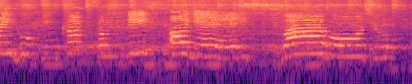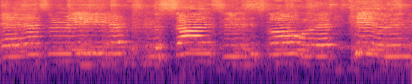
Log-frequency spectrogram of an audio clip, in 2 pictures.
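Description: A young girl singing, in phrases of a second or so with held notes that waver with vibrato.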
